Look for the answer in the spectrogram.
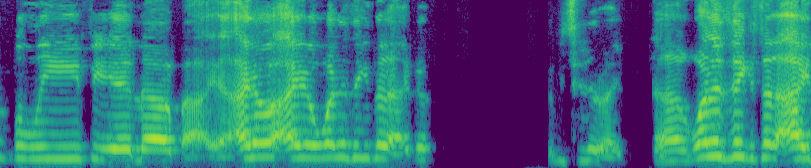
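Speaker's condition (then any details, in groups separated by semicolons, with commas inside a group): Cerebral palsy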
